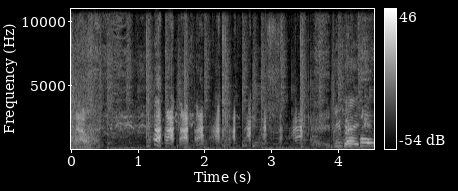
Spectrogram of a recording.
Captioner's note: laughs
